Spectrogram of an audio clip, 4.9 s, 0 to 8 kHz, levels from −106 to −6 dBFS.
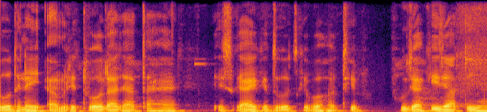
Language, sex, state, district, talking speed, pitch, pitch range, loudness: Hindi, male, Odisha, Malkangiri, 210 wpm, 110 Hz, 105-110 Hz, -19 LUFS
